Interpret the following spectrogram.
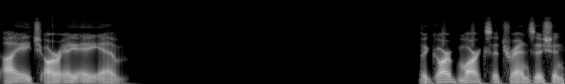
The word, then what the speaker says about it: ihram: As pilgrims enter a forbidden zone that encircles Mecca, called the Haram, they put on the plain white wraps called the ihram, pronounced ihram.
